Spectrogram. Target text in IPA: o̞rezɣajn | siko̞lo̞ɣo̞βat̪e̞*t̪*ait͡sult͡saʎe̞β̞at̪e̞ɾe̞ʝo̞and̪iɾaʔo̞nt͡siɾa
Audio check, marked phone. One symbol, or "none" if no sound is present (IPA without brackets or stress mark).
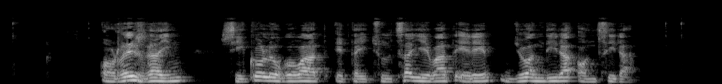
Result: t̪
